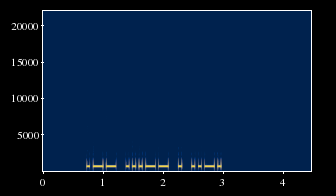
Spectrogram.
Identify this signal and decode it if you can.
Morse code, heard as a keyed tone, about 22 wpm, 700 Hz. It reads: W3EF
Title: Call Signs Repeated 3x - 22wpm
